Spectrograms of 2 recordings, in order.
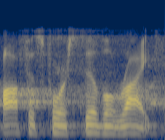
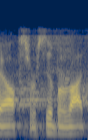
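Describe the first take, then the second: First: It is said very slowly. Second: It is said at normal pace.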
